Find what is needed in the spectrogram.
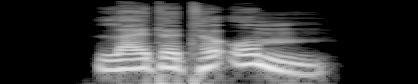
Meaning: inflection of umleiten: 1. first/third-person singular preterite 2. first/third-person singular subjunctive II
- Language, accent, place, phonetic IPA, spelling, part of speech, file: German, Germany, Berlin, [ˌlaɪ̯tətə ˈʊm], leitete um, verb, De-leitete um.ogg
